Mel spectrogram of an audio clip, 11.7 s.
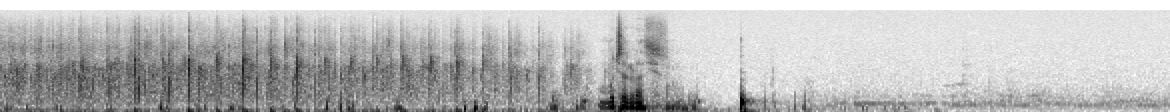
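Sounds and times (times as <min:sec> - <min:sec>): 
crowd applause: 0:00.0 - 0:06.3
speech: 0:06.1 - 0:06.8.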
